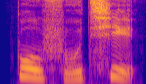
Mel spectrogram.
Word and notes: 不服气: bù fú qì

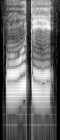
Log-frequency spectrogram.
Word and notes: 无敌: wú dí

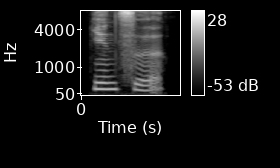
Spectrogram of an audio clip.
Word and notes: 因此: yīn cǐ

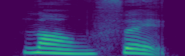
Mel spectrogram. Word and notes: 浪费: làng fèi

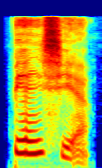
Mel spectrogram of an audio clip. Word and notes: 编写: biān xiě

